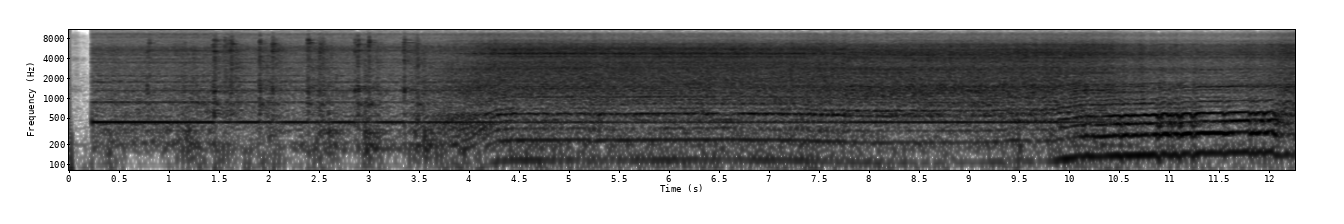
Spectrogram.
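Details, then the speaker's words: Samurai 40cc two-stroke on dyno, exhaust shortened back to original length, at -15C with a cracked chain: rough misfire at high revs; cause found as burnt CDI, narrow PCB copper track overheated from high-rpm current draw. "misfiring...oh man.... allright so it didn't go too well again found the reason for the misfire, the cdi is burnt"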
